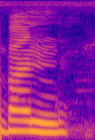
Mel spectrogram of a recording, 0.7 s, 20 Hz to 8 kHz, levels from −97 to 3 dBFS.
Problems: none marked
